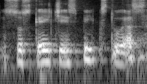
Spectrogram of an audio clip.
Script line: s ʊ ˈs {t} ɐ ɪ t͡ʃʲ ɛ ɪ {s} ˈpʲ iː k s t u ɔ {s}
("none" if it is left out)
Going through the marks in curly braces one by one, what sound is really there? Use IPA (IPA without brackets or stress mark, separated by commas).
k, s, s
